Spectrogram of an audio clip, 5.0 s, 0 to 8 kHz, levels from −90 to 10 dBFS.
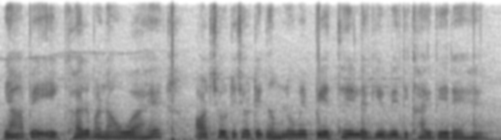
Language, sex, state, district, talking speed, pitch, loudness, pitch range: Hindi, female, Haryana, Jhajjar, 215 wpm, 170 Hz, -13 LUFS, 160-180 Hz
